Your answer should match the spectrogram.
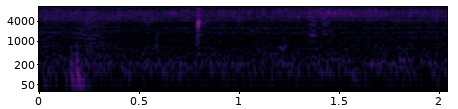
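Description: Faint, steady sizzle of butter and oil heating in a hot skillet on a gas range, with a soft knock about a quarter-second in and a light click near the middle.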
